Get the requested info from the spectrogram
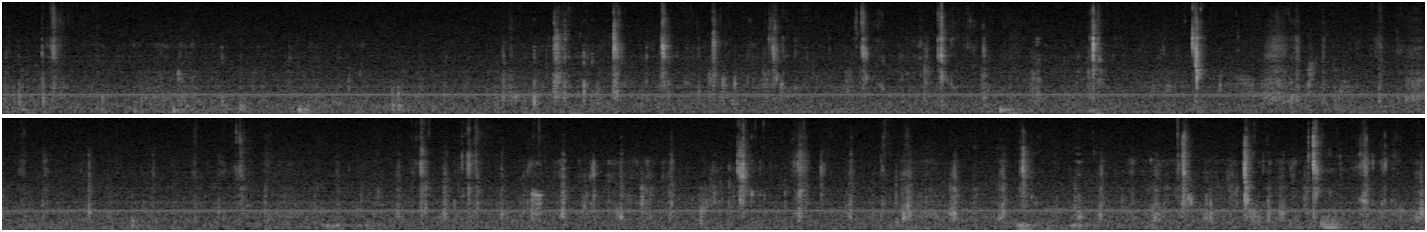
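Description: Close-miked chewing and biting of a person eating rice and fried fish by hand: irregular crunches and wet mouth clicks. A faint steady hum runs underneath.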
